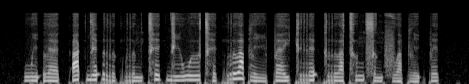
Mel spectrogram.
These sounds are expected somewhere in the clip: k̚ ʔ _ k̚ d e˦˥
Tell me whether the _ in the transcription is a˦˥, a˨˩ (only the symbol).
a˦˥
